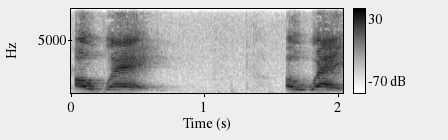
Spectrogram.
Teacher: And once again, it sounds like it would start with letter U, but it actually is letter A making that schwa sound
